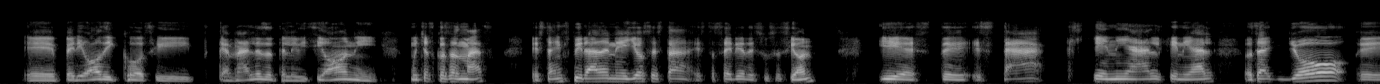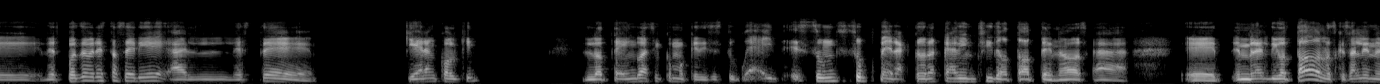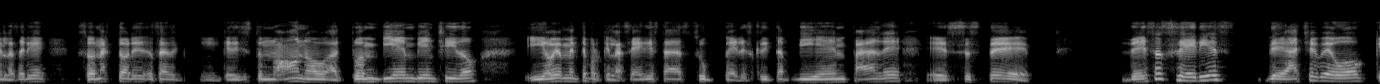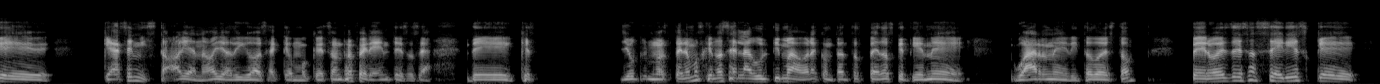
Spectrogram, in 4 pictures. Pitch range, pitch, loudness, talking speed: 115-145 Hz, 125 Hz, -25 LUFS, 150 wpm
